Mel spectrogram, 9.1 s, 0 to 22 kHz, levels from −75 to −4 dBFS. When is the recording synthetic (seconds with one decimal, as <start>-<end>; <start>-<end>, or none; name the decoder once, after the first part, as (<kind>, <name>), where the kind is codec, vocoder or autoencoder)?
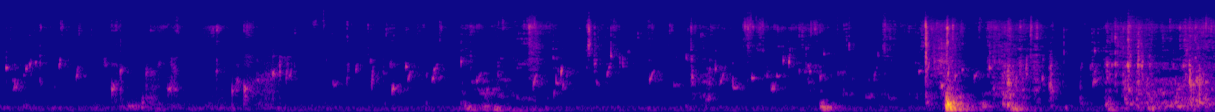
0.7-2.1 (codec, DAC)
